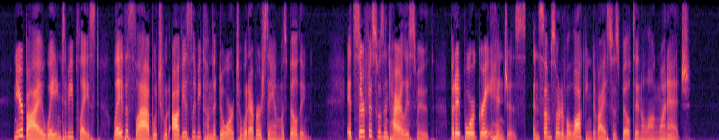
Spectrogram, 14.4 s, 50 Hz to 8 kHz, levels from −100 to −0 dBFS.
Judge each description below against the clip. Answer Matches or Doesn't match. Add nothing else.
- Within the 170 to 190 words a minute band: Matches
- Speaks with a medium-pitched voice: Doesn't match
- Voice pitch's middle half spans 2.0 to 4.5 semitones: Doesn't match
